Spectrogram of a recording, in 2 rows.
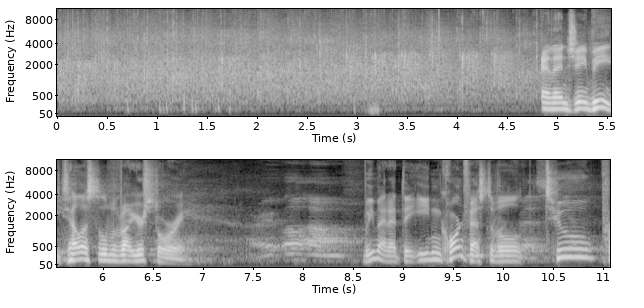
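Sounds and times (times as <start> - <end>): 
round of applause: 0.0 - 5.4
speech: 4.8 - 7.0, 8.6 - 11.0.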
